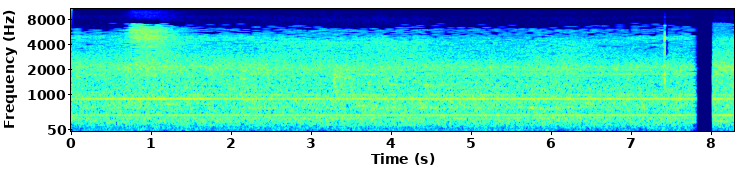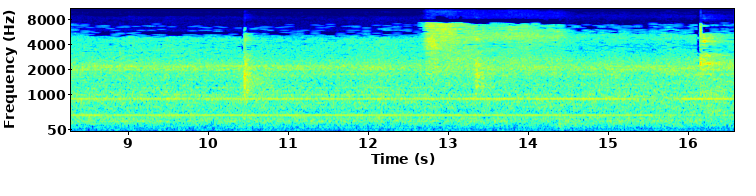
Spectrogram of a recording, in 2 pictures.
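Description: Steady drone of a brick-machine hydraulic power unit running: electric motor-driven pumps with a constant whine, two steady tones about an octave apart. A short hiss about three-quarters of the way through and a few light clicks; the sound drops out for an instant about halfway.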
